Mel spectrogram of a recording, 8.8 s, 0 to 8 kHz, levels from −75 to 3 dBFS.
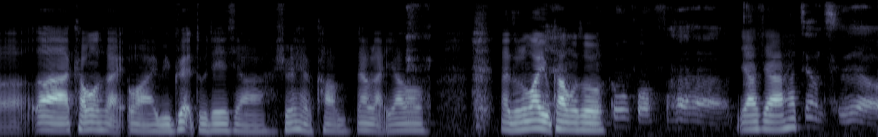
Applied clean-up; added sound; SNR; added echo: none; none; none; none.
